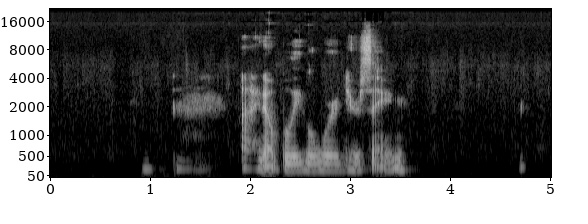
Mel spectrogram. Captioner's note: scoffs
